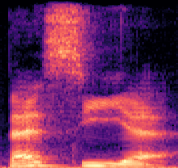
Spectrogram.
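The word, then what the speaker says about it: Bézier: is all right uh bezier is french and pronounced bessie bessie uh okay are you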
